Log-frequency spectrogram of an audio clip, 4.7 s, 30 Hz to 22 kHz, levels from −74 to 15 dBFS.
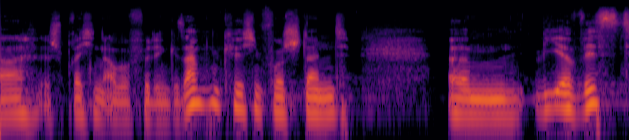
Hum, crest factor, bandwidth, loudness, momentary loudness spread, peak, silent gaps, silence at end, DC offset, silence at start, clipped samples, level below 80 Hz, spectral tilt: none; 22 dB; 16 kHz; -27 LUFS; 15 LU; -6 dBFS; none; 0 s; under 0.1%; 0 s; under 0.1%; -64 dBFS; -4.5 dB/octave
